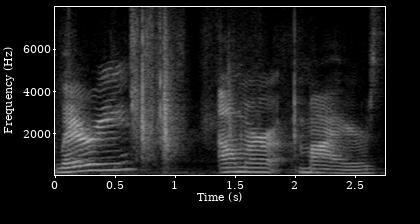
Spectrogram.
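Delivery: ordinary delivery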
